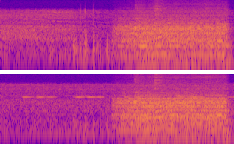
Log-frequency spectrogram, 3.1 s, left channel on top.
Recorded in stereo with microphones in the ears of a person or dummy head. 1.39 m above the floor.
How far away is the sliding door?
About 2.0 m.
